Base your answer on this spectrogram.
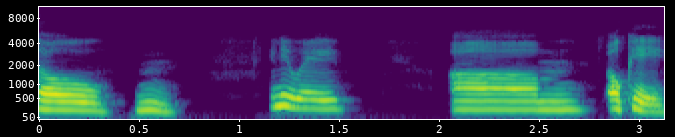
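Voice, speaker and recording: A woman talks in a Bay Area accent. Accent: Californian English, Bay Area. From US West Coast, East Side San Jose, California. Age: 30s. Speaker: podcast host, nurse. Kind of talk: casual monologue. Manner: rambling, conversational, self-interrupting.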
